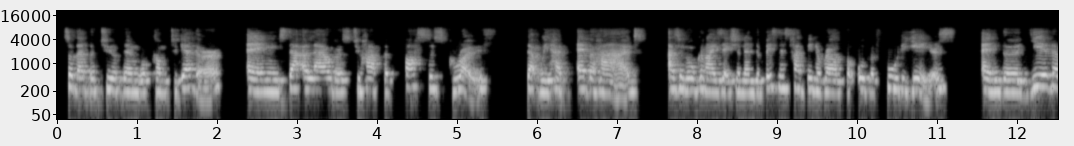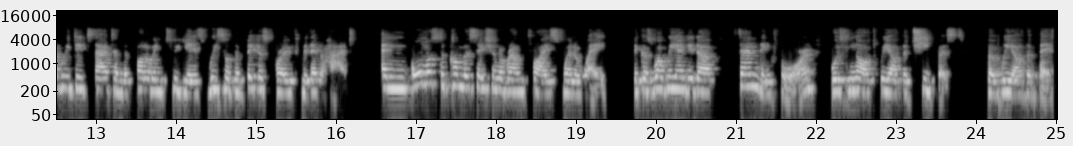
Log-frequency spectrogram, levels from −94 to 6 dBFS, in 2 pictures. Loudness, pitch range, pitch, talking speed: -20 LUFS, 190-230 Hz, 205 Hz, 195 wpm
